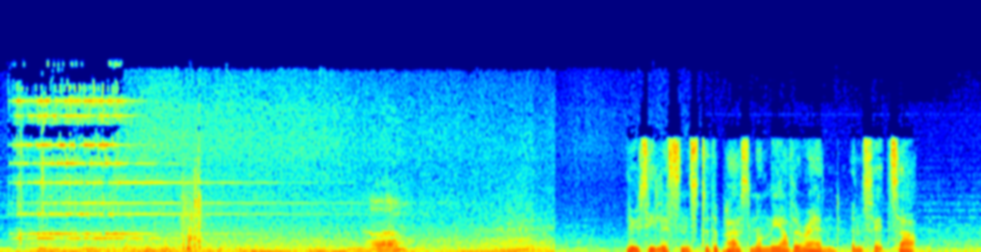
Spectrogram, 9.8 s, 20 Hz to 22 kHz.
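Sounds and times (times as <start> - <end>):
hotel telephone ringing in short electronic bursts: 0.0 - 3.6
steady low hum: 0.8 - 6.3
speech: 3.8 - 4.2, 6.3 - 9.4.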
